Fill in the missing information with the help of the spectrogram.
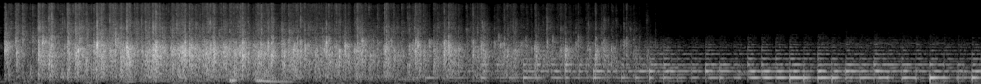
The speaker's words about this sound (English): maybe a round of applause for Matt, Peter, and George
